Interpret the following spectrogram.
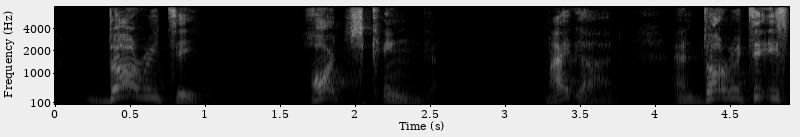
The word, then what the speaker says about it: Dorothy Hodgkin: today this is the woman we're talking about dority hod King dority Hodge King my God and dority is spelled D o r o t h y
